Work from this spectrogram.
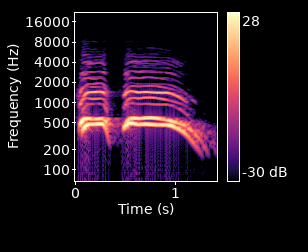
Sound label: HUHUUUH D, MALES; Best Service; Hyper Dance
